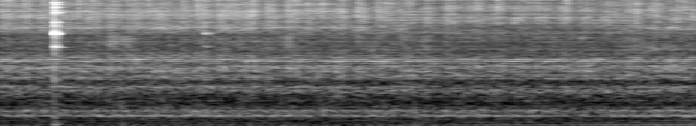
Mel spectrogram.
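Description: Stand mixer motor running steadily with an even hum while whipping egg whites. A single light click about half a second in.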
